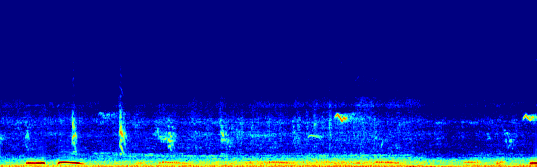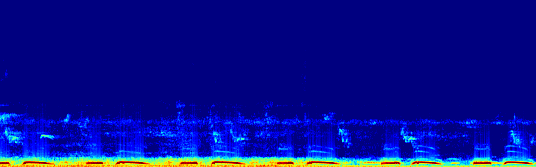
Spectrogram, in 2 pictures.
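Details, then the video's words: Decoy spotted dove luring wild birds. Opens with muddy background noise and scattered faint chirps, then from midway a steady run of short, hollow, arched coos about once a second, growing stronger toward the end. "Chim cu gáy chiêu kích mồi tập bổi nhanh nổi hiệu quả"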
